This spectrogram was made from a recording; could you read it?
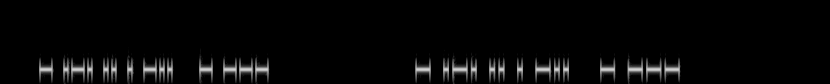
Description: Morse code, heard as a keyed tone, about 26 wpm, 700 Hz. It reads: TRIED TO TRIED TO
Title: Speed-Racing - Sets of 2 Words 22wpm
